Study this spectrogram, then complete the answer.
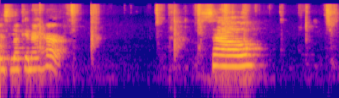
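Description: A woman speaks close to a microphone, with animation.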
